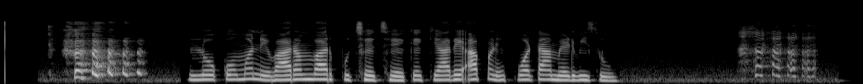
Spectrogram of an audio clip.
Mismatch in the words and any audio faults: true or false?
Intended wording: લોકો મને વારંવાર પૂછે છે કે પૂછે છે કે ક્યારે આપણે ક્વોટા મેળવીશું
true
